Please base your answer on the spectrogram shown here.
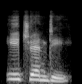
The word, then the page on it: HND: Indian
